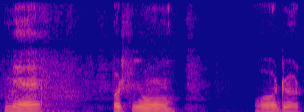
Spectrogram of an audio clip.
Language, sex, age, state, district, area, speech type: Punjabi, female, 60+, Punjab, Fazilka, rural, read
